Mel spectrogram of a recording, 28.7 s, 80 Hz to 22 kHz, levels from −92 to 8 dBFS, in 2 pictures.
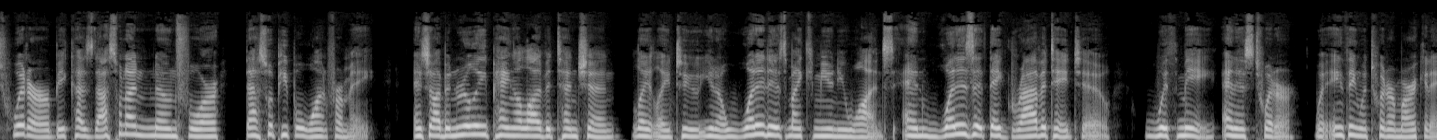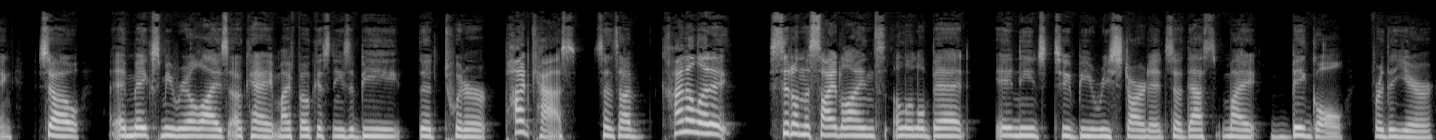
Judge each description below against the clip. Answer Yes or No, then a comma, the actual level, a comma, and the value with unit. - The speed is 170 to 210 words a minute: Yes, average, 190 wpm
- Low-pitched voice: No, high, 205 Hz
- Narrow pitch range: Yes, narrow, 2.2 semitones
